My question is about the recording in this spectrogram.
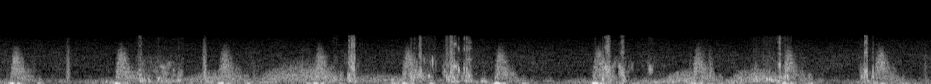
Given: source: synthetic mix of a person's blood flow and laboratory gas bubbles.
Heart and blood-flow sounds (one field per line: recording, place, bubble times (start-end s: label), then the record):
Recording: Doppler ultrasound of blood flow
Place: subclavian vein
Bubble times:
1.35-1.84 s: bubbles
3.32-3.38 s: bubbles
3.44-3.60 s: bubbles
4.08-4.37 s: bubbles
4.42-4.89 s: bubbles
6.00-6.35 s: bubbles
6.47-6.58 s: bubbles
7.50-7.92 s: bubbles
8.57-8.78 s: bubbles
From the record:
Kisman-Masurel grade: 232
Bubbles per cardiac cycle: several, 3 to 8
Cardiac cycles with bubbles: 50 to 99%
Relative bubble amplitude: moderate (0.250 to 0.450)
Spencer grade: 3 (all of the cardiac periods contain showers or single bubble signals, but not dominating or overriding the cardiac motion signals)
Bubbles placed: anywhere in the cardiac cycle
